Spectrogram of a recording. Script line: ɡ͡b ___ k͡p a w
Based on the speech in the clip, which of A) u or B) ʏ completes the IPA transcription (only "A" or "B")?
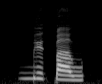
B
